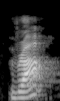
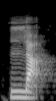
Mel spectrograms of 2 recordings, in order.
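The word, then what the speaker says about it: ら: So for this ah, it would be would be like ra, but you can pronounce it as ra, or you can also pronounce it as l, la, or maybe a mix between those two.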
